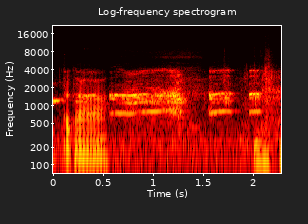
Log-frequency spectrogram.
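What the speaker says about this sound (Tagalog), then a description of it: "Sana naman maingay na naman yung manok ko." A backyard chicken clucks close by, a few loud, drawn-out calls with short pauses between them and no talk over the sound.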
